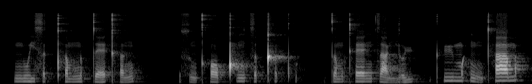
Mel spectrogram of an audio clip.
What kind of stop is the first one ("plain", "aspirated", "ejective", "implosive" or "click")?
plain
